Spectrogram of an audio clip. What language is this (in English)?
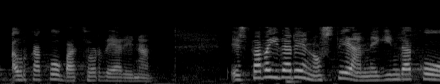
Basque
